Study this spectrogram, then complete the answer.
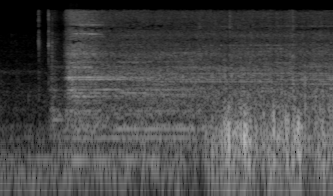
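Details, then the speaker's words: AC condensing unit started by manually pressing the contactor, whose fault kept the system running with thermostat off: click, then steady hum as fan and compressor come up to speed; normal start. "see the fan motor turn on. You could hear the compressor turned on."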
